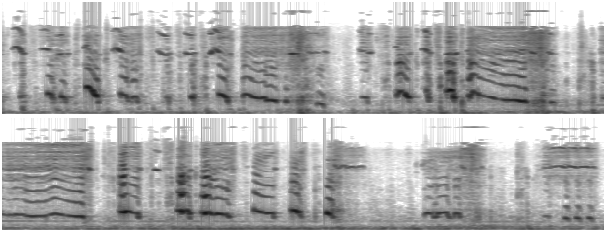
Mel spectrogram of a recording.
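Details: A Chow Chow dog protesting at the vet with near-continuous whining: quick, high, quavering whimpers and drawn-out moaning wails, repeated in clusters with brief gaps, loud and close.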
